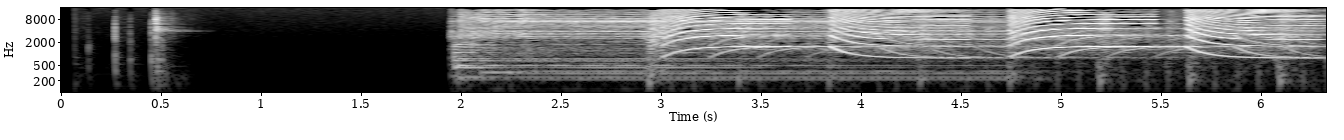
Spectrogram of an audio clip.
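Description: Car alarm sounding about two seconds in: loud, repeated swooping electronic tones that glide and settle, over and over. A few faint clicks come just before it.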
